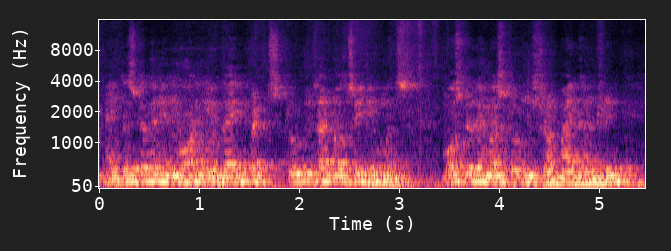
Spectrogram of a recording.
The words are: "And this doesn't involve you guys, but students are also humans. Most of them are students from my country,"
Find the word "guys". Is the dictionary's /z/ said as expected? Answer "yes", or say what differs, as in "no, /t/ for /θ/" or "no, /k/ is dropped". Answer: no, /z/ is dropped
